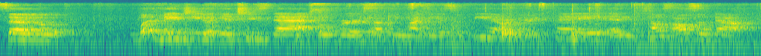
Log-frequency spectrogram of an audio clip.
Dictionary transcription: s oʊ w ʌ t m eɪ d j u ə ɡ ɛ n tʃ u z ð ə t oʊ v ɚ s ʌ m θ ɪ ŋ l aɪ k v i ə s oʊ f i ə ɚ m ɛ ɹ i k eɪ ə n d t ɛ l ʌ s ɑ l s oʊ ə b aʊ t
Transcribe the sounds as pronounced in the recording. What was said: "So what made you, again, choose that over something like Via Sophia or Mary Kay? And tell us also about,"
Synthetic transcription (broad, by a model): s oʊ w ʌ t m eɪ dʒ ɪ ə ɡ ɛ n tʃ u z ð ə t oʊ v ɚ s ʌ m θ ɪ ŋ l aɪ k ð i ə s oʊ p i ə ɚ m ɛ ɹ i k eɪ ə n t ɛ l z ɑ l s oʊ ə b aʊ t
